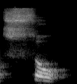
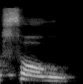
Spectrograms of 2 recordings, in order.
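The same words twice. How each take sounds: First: Sou as one o sound, no separate u; correct sou. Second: Sou U with the u said as a separate vowel; wrong sou U. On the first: Teacher modelling the right sou with a single o. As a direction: say sou like a plain o. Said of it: "eu digo sou". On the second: Teacher showing the wrong sou with a separate u. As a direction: split sou into o plus a separate u. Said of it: "eu não digo sou U". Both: Shown as a demonstration.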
